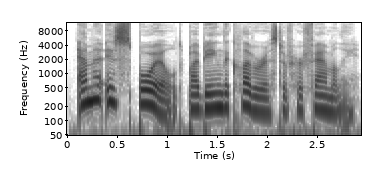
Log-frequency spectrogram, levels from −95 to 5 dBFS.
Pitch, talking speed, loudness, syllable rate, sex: 185 Hz, 205 wpm, -18 LUFS, 5.9 syllables/s, female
